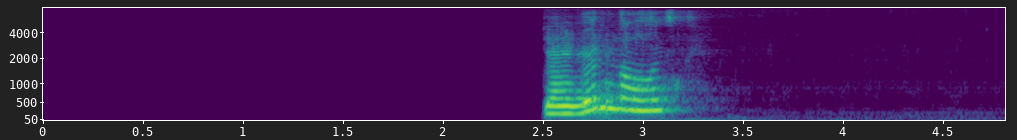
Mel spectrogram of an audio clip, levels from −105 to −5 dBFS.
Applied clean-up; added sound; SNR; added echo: neural mask model DeepFilterNet 3.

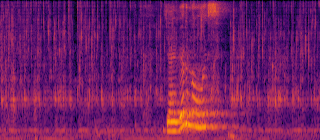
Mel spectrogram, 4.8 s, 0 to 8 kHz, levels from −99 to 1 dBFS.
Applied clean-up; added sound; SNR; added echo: none; Trickle, dribble / Water tap, faucet; 13 dB; reverberation time 0.8 s.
